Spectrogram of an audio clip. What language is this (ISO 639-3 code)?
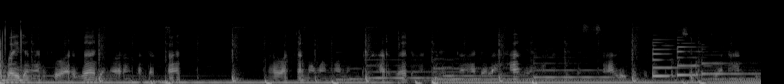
ind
